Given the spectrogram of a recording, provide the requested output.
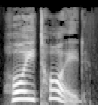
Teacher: In the so-called Ocracoke brogue, the expression high tide comes out more like hoi toid.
